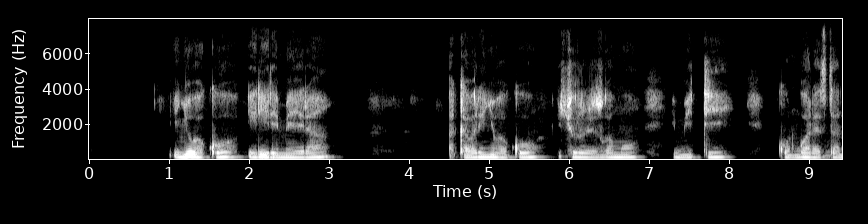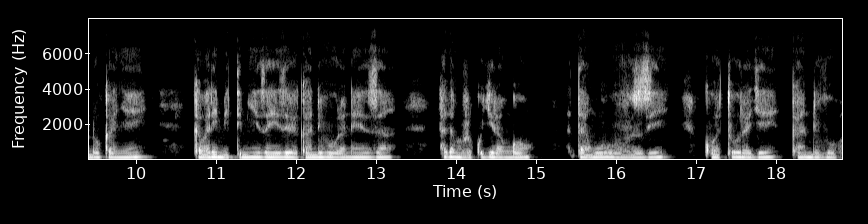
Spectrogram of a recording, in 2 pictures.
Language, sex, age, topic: Kinyarwanda, male, 18-24, health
